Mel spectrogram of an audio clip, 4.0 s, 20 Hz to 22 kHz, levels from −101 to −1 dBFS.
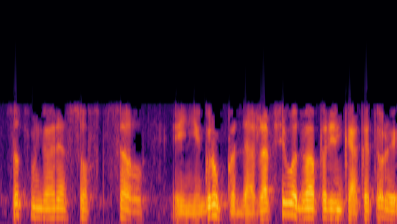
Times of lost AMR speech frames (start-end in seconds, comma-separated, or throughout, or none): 1.28-1.42, 3.32-3.44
